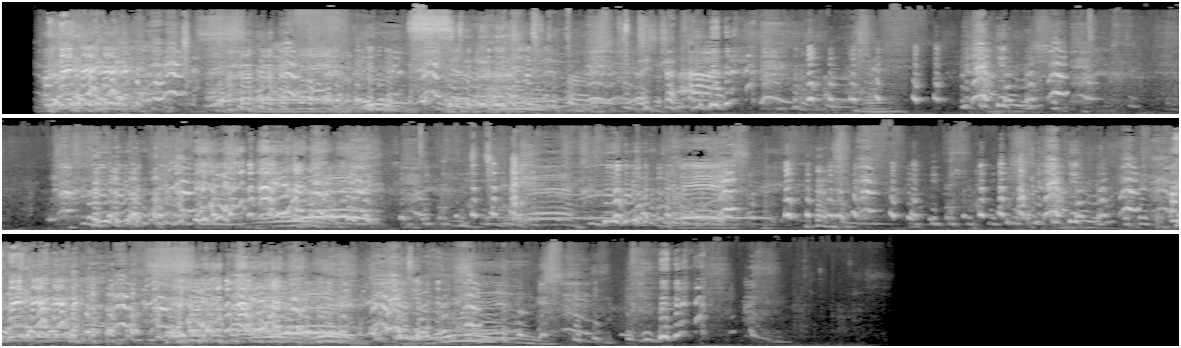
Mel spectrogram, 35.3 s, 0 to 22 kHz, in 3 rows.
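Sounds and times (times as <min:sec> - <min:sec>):
teenagers laughing: 0:00.4 - 0:11.4, 0:12.2 - 0:31.3.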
